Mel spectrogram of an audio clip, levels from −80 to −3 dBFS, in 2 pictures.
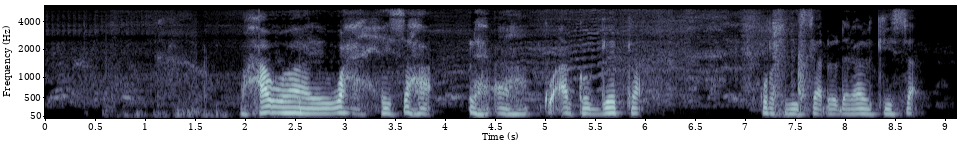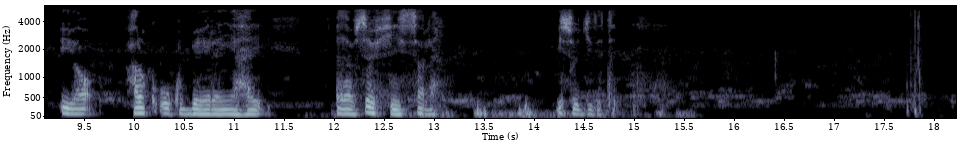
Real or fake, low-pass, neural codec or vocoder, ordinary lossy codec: fake; 5.4 kHz; vocoder, 44.1 kHz, 128 mel bands every 512 samples, BigVGAN v2; none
